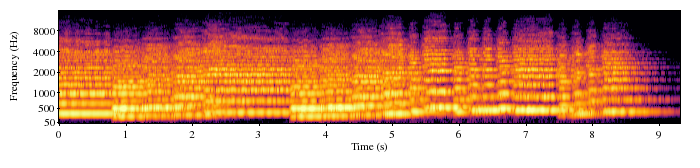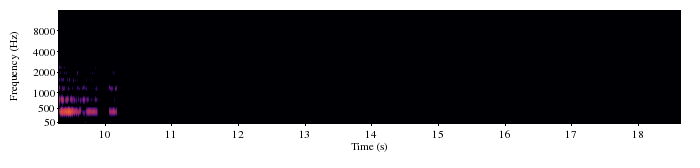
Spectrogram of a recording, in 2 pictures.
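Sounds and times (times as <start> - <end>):
violin: 0.0 - 8.9.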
